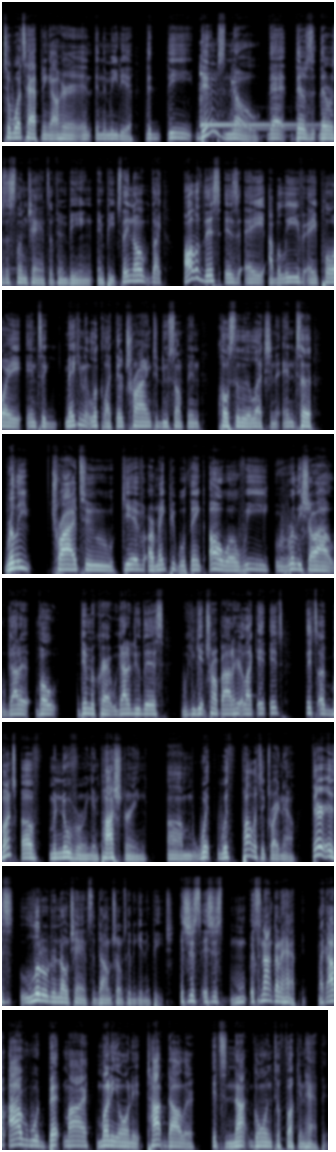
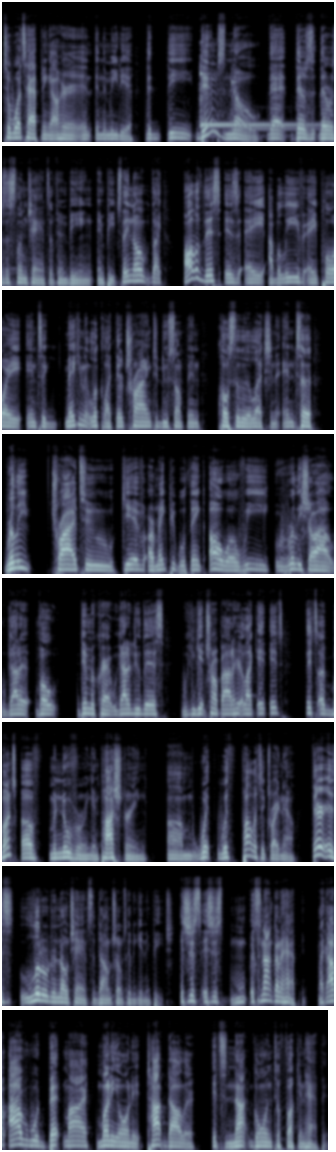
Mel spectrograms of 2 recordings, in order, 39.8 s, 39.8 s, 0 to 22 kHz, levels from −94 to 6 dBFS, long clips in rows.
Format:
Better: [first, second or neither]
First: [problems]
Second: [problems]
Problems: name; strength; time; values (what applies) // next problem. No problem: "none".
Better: neither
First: doorbell; noticeable; from 3 to 4.5 s; peak 3 dB below the speech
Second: doorbell; noticeable; from 3 to 4.5 s; peak 3 dB below the speech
